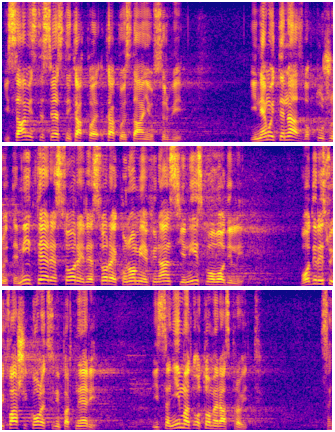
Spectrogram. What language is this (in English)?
Serbian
